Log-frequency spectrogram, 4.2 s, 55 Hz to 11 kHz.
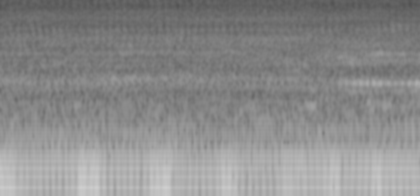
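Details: Morris Minor engine idling after 12 months in storage, air filter refitted: steady even low idle with a soft slightly lumpy pulse and no knocks or ticks; normal idle.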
